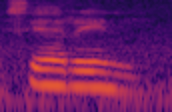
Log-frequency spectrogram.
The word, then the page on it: sereni: Wamesa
